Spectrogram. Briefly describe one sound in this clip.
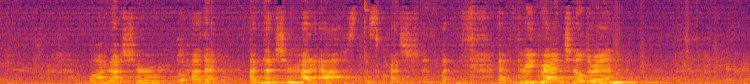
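A middle-aged woman speaks through a microphone outdoors.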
